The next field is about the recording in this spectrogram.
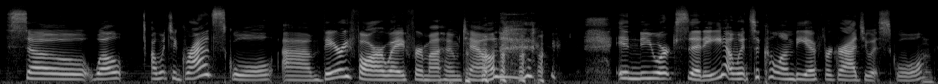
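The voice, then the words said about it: West Virginia regional accent. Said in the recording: “I am from a very small town in West Virginia ... in case you couldn't tell with my accent, Canova is right on the borders of Ohio and Kentucky”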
